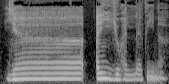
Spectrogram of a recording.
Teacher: یا ہم چار حرکہ کھینچیں گے، اس کے بعد حمزہ پر کٹ آف ساؤنڈ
